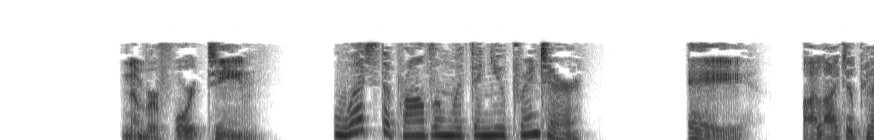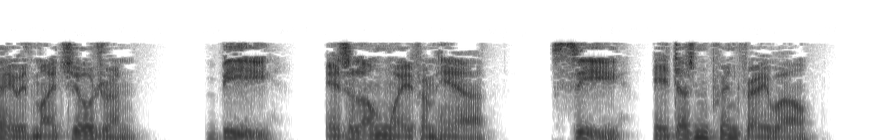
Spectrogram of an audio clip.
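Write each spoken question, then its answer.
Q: What's the problem with the new printer?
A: C: It doesn't print very well.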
